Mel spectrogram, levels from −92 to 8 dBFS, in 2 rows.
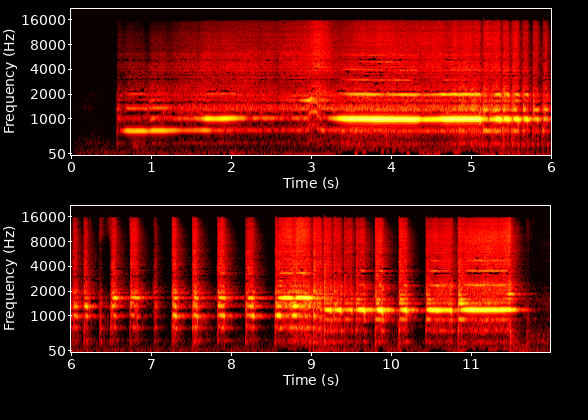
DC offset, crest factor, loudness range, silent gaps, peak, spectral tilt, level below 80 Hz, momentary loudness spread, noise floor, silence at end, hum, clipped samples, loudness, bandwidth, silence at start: under 0.1%; 14 dB; 12 LU; none; -2 dBFS; 2.5 dB/octave; -72 dBFS; 23 LU; -74 dBFS; 0.4 s; none; under 0.1%; -13 LUFS; 16 kHz; 0.65 s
